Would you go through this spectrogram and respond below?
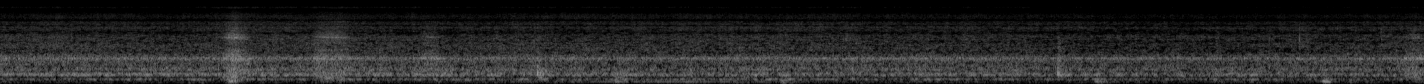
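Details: Asian honey bees from a cavity-nesting colony under the roof of a small rice-field hut, being harvested from their nest of five combs; a steady, dense buzzing hum fills the whole stretch, with a few faint knocks.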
